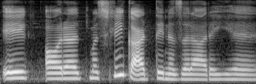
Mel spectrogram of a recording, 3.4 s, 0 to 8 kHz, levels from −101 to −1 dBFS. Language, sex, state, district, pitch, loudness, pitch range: Hindi, female, Chhattisgarh, Raipur, 200 Hz, -18 LUFS, 180-215 Hz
